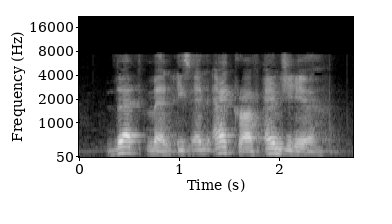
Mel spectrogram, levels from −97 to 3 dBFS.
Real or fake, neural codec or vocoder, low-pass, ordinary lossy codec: fake; codec, 16 kHz in and 24 kHz out, 1.1 kbps, FireRedTTS-2 codec; 7.2 kHz; none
